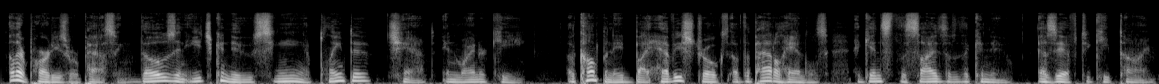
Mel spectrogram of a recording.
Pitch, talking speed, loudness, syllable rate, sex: 120 Hz, 175 wpm, -21 LUFS, 5.2 syllables/s, male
